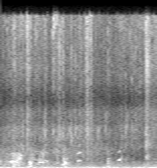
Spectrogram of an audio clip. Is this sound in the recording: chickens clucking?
yes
